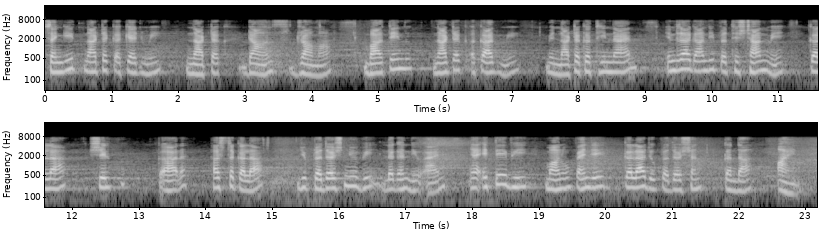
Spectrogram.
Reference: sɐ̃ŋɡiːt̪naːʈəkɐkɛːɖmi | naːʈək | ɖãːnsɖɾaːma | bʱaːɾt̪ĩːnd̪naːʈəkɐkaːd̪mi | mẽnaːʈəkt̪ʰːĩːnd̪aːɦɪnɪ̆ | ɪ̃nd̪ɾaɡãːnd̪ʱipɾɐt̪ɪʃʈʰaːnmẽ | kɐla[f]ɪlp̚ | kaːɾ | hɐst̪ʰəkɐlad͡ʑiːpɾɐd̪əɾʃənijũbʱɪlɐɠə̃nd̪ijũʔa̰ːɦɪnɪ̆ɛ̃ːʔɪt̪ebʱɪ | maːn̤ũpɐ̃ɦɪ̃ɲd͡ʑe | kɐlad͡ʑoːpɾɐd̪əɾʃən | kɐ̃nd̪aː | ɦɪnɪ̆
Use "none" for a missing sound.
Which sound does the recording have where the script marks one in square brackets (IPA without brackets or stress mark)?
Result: ʃ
